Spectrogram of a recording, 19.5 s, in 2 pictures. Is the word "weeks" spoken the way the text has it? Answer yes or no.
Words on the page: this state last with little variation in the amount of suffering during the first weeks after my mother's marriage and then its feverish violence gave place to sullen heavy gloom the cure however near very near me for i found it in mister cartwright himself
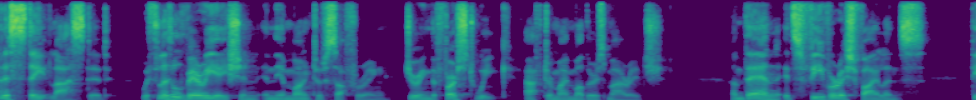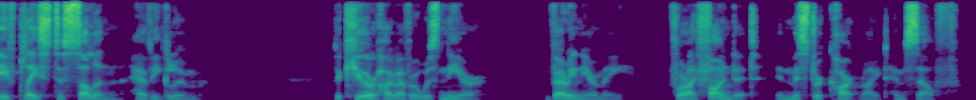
no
